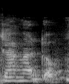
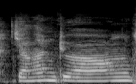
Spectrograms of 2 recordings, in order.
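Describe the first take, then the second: First: Said in the usual way. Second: Drawn-out high mock plea, very slow; mock pleading. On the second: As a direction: stretch it out like a whiny plea. Mocking those who go soft.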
